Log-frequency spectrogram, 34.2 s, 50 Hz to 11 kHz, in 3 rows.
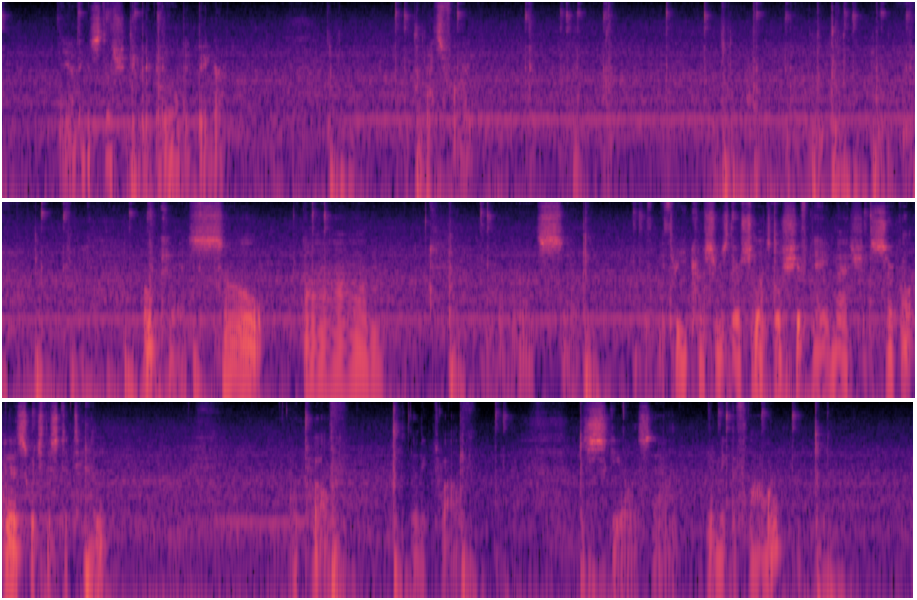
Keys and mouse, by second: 0.9-3.1 middle drag, 4.1 s, 5.2 a, 6.9-10.1 middle drag, 9.0 a, 10.3 ctrl+s, 15.3-16.9 right drag, 17.0 Tab, 19.8-21.0 middle drag, 21.0 shift+a, 23.2-25.1 drag, 28.5 Tab, 30.0 s, 32.3-34.2 drag, 33.0 s.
